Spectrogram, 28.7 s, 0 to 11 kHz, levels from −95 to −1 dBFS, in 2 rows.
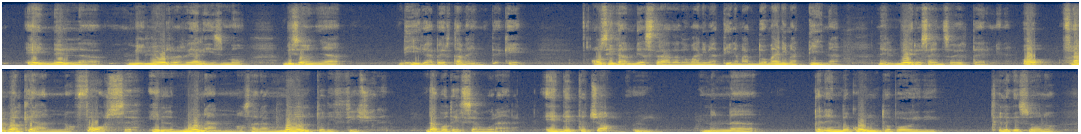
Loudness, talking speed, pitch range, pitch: -11 LUFS, 100 wpm, 120-155 Hz, 135 Hz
